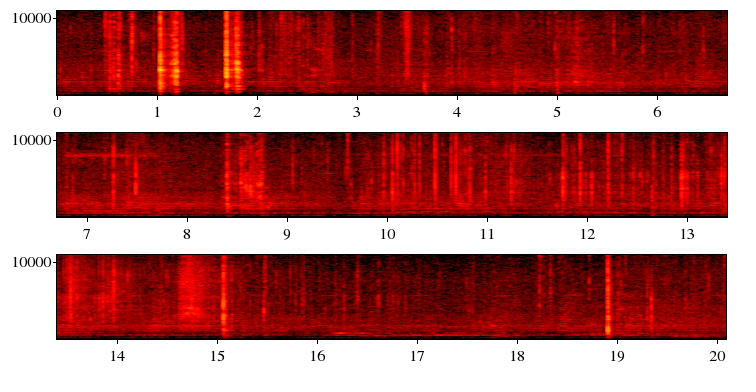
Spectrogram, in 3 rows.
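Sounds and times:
faint steady buzz: 0:00.0 - 0:20.0.

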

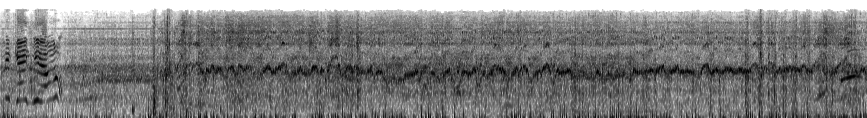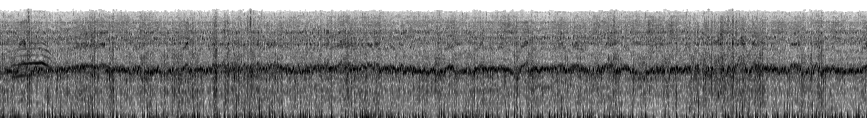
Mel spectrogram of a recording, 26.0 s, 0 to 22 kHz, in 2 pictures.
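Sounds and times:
rc truck motor whine: 0:00.0 - 0:26.0
chassis and tyres rattling: 0:01.1 - 0:26.0.

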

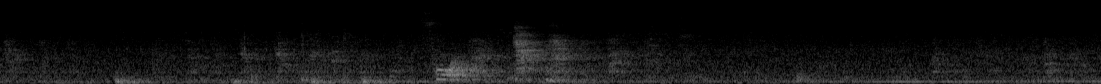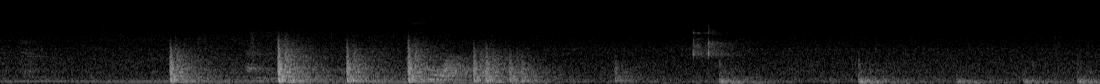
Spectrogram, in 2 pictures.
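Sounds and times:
hollow thumps echoing: 0:00.0 - 0:06.6, 0:12.6 - 0:22.0.

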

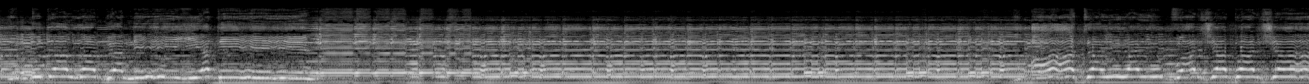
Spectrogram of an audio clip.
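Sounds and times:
bowed fiddle folk melody: 0:00.0 - 0:13.0.

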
